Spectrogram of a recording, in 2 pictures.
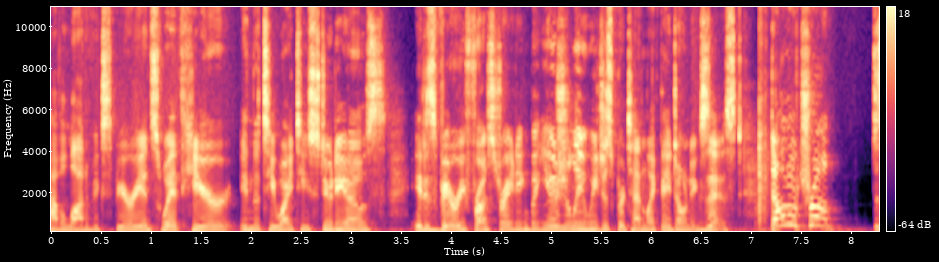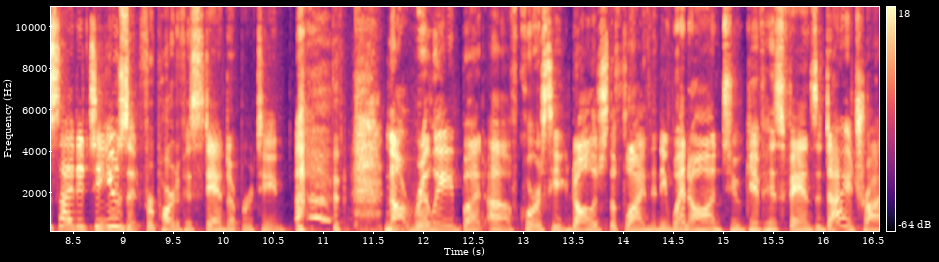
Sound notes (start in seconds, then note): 10.8 laugh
